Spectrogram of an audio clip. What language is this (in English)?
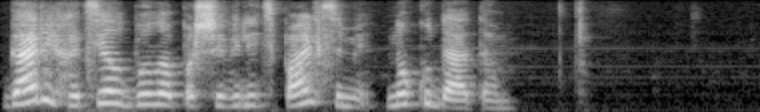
Russian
